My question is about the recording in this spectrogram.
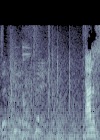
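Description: Beach volleyball being struck by players' hands and forearms during a rally: a few short, sharp contacts over faint background voices. A man's commentary voice starts near the end and is the loudest sound.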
